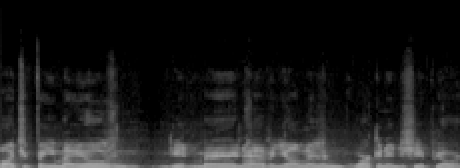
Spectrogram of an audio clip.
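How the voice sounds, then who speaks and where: With a Florida accent, a man speaks at a moderate pace in a high pitch, his intonation lively. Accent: Southern US (Florida). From Tampa, Florida. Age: 60s. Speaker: shipyard worker. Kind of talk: casual chat.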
